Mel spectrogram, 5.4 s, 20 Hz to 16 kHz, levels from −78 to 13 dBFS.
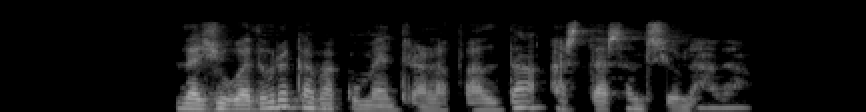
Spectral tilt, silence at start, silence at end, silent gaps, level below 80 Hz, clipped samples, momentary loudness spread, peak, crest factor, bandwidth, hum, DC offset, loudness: -5 dB/octave; 1.1 s; 0.75 s; none; -70 dBFS; under 0.1%; 10 LU; -10 dBFS; 20 dB; 8 kHz; none; under 0.1%; -29 LUFS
